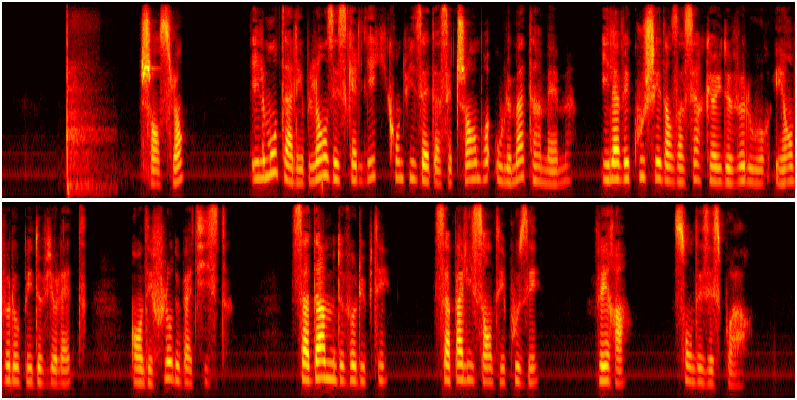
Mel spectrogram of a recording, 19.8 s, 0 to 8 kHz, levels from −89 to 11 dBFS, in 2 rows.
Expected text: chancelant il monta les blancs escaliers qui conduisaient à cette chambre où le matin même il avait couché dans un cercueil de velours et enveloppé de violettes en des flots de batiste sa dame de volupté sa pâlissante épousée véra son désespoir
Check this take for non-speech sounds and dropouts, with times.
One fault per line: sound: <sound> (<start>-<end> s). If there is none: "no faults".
sound: thud (0.8-1.5 s)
